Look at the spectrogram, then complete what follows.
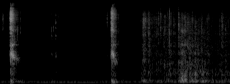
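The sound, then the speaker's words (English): Crunchy chewing of a mouthful of dry Grill Munch cereal: two sharp crunches about a second apart, then a steady stretch of grinding, crackling munching. No one speaks. “Okay, you can eat the Grill Munch. Have fun. It's good. I hate cereal.”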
